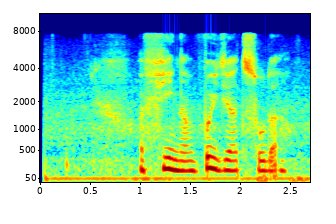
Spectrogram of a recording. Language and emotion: Russian, angry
